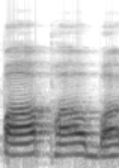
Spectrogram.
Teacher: पा जब आप बोलते हैं दोनों लिप्स आपस में टकराते हैं। · बिना लिप्स को टकराए बोला ही नहीं जाएगा, पा फा बा बोल ही नहीं सकते, आप बोलकर देख लीजिए। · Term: ओष्ठ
